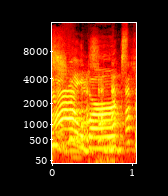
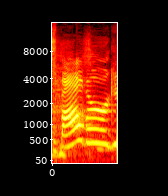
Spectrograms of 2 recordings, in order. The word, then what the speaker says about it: Spielberg: Yes, Spielberg. That's Spielberg.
